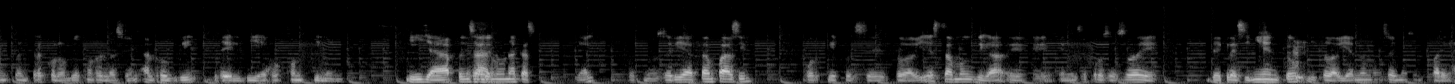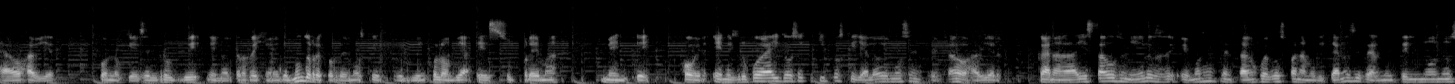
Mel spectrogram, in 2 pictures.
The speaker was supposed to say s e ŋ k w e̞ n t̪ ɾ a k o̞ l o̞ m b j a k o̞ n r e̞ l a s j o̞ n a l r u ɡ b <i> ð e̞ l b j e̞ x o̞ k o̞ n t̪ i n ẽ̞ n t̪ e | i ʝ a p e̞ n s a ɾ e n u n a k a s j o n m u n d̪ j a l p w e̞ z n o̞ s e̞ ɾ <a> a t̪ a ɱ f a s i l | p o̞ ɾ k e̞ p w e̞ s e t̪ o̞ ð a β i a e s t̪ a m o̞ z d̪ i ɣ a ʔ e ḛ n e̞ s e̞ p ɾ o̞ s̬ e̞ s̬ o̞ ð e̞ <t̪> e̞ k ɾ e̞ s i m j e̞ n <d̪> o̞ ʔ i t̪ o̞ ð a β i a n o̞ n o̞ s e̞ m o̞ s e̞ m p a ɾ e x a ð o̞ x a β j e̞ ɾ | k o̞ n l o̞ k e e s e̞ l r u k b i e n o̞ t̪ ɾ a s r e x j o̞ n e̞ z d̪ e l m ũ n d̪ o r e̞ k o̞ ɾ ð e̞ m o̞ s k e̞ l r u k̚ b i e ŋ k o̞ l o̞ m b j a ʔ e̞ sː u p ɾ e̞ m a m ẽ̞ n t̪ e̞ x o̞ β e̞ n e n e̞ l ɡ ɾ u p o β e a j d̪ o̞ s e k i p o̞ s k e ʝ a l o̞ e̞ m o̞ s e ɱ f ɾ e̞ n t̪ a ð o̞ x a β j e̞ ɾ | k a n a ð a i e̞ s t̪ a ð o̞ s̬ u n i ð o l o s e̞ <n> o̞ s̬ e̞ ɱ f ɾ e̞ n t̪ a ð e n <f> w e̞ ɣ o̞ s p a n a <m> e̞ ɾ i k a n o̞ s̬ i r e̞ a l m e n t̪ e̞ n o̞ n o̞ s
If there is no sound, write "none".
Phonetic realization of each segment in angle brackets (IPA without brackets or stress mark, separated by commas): i, i, d̪, t̪, m, x, m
